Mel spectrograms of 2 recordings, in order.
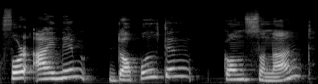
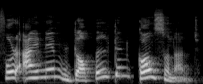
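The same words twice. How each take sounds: First: Slow re-reading. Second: Slow reading aloud. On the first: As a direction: reread the phrase very slowly with a rising end. (আবার ধীরে ধীরে পড়া) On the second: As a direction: read the rule very slowly, pitched higher. (ধীরে ধীরে জোরে পড়ে শোনানো) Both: Shown as a demonstration. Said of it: "ওখানে কি লেখা?".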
